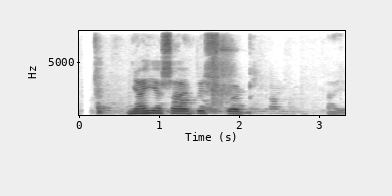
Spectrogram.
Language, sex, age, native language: Icelandic, male, 10, Icelandic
